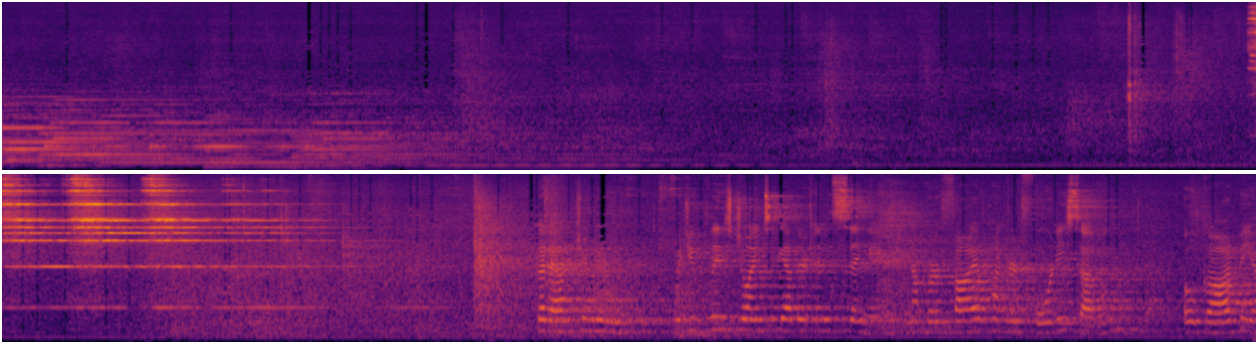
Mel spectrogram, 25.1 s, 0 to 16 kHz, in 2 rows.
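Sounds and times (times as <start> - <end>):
steady low hum: 0.4 - 25.0
small bell ringing: 12.5 - 16.5.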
